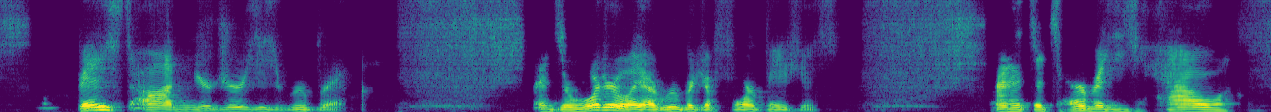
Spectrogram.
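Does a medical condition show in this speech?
Yes: Ullrich congenital muscular dystrophy; very rare form of muscular dystrophy, no treatment expected in lifetime.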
